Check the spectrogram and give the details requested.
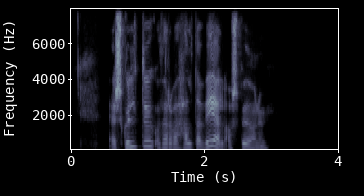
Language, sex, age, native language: Icelandic, female, 20-29, Icelandic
